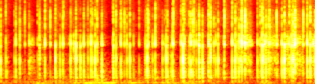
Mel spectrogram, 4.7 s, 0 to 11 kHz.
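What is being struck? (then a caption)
Plastic phone case on a smartphone. Long nails tap fast on the back of a smartphone in a frosted plastic star-print case, held horizontally in both hands. The result is a rapid, continuous stream of short, dry plastic clicks centered around 940 Hz, with little low end and almost no ring.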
